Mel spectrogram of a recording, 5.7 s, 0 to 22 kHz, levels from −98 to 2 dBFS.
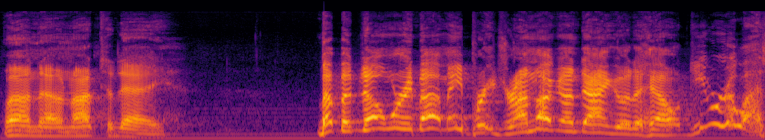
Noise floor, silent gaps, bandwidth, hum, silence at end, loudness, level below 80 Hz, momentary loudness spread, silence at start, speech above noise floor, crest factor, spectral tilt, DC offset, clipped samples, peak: -53 dBFS; none; 15.5 kHz; none; 0 s; -19 LUFS; -54 dBFS; 7 LU; 0.05 s; 34 dB; 20 dB; -4 dB/octave; under 0.1%; under 0.1%; 0 dBFS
